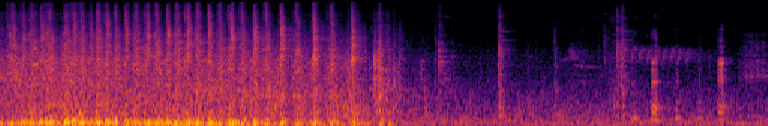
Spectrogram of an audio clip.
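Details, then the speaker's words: Long-sitting Jeep Cherokee Chief, first crank, oil pressure showing, fuel gauge near empty: starter churns steadily about three and a half turns a second, never catches; cranks but no start from fuel starvation. "the gas gauge is working. It's saying it's about empty. Might ought to put some fuel in it."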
